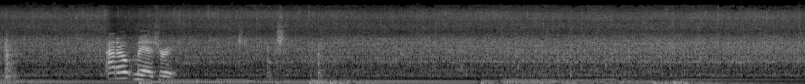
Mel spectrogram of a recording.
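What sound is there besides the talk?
garlic frying and sizzling in a pan for Thai chicken soup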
